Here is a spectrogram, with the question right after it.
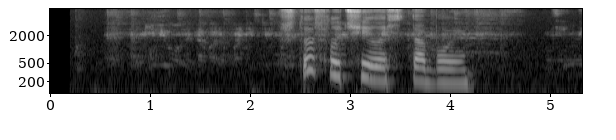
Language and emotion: Russian, neutral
